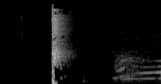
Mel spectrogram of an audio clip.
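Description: An inflated balloon pops with one sharp, loud bang that fades quickly, followed after a short silence by a person starting to speak.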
